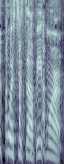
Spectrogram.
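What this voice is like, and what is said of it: Put-on New York Jewish mother voice. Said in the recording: “Why does the Jewish mom always have a New York accent?”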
